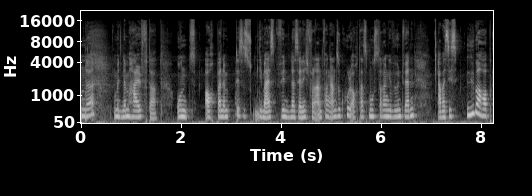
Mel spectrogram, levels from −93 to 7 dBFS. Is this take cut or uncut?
cut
